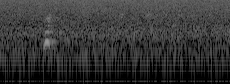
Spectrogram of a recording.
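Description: Near silence, broken about half a second in by one short, pitched squeak.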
